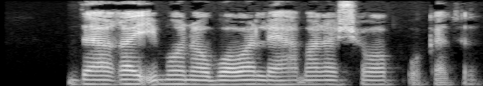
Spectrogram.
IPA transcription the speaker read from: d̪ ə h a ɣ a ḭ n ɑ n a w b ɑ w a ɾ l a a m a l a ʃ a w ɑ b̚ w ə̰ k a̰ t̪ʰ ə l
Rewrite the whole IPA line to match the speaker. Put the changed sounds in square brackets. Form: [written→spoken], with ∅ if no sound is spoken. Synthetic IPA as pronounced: d̪ ə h a ɣ a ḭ [n→m] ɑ n a w b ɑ w a ɾ l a a m a l a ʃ a w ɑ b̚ w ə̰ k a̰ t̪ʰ ə l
